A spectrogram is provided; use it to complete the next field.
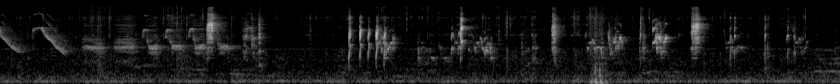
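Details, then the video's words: Budgerigars chirping: dense bursts of buzzy, scratchy chirps and warbles, with a few rising whistled notes at the start, sharp clicks and brief squawks following one another in quick uneven runs. "Budgies Beautiful Chirping Sounds"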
